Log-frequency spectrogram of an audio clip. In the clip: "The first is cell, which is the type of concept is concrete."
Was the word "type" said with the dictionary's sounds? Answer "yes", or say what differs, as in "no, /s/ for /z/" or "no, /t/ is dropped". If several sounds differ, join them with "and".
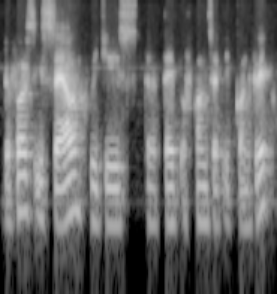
yes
